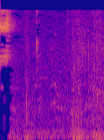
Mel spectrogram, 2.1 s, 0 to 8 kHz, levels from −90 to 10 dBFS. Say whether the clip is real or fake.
real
